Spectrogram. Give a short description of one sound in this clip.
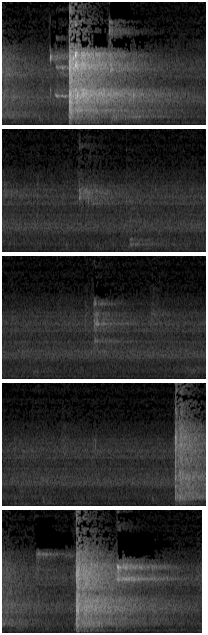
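Sports shoes squeak briefly on a court floor.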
